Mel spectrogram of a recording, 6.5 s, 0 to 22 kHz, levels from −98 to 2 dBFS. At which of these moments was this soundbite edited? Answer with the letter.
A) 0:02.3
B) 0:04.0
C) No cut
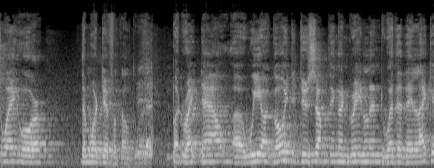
A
